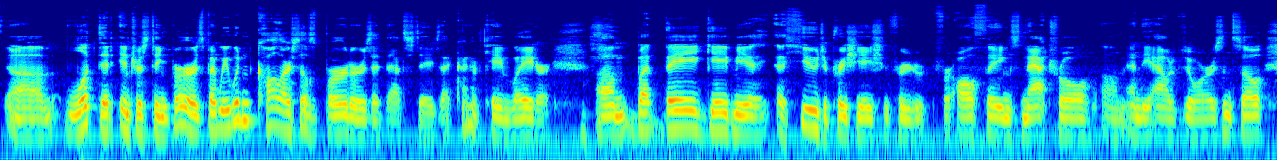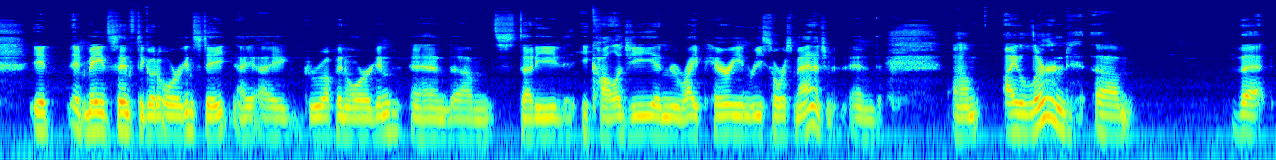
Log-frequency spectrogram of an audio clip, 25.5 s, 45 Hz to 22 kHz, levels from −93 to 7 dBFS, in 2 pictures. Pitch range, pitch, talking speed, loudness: 115-130 Hz, 120 Hz, 160 wpm, -29 LUFS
